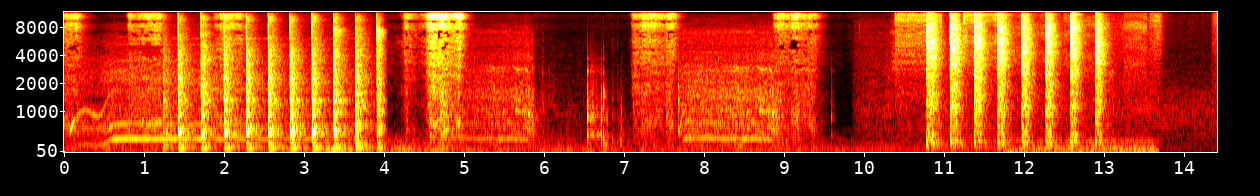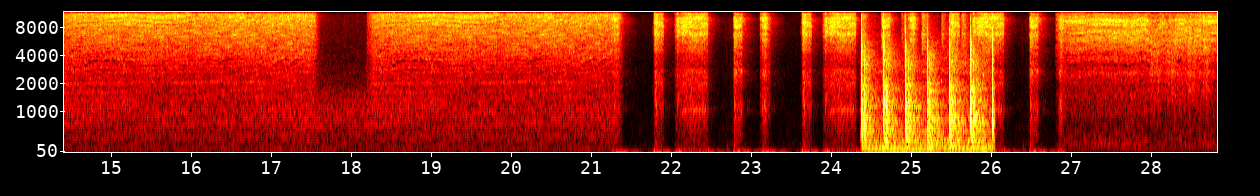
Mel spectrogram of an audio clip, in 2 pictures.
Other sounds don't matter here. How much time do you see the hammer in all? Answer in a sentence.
You can hear the hammer for 7 seconds altogether.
